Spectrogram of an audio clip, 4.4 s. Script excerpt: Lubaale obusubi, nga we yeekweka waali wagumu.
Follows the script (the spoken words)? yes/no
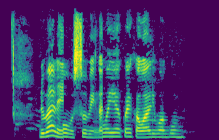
yes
